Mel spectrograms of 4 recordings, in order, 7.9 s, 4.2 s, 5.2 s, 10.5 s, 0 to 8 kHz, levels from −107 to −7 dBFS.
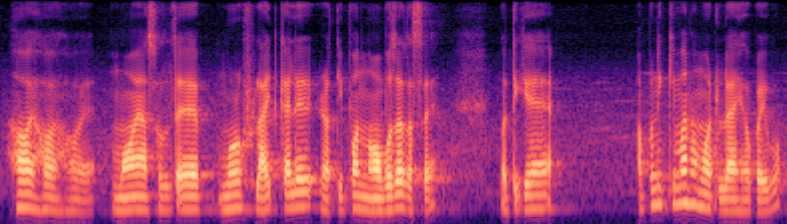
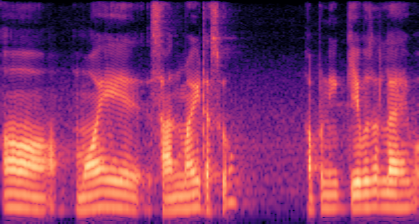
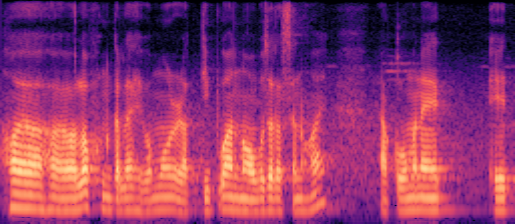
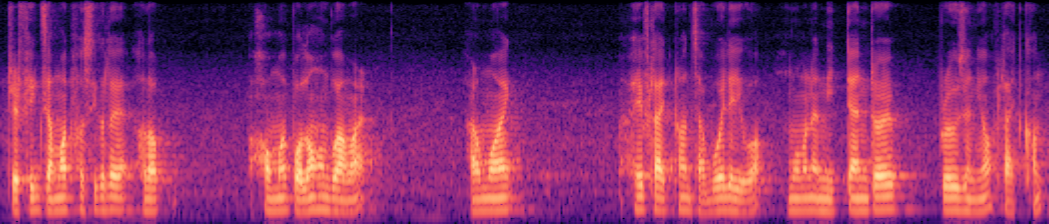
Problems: none marked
